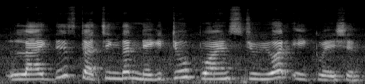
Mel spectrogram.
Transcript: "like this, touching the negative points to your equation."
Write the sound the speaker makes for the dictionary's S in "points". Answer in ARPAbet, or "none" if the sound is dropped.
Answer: S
